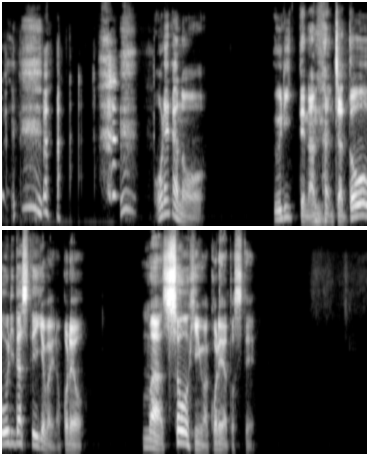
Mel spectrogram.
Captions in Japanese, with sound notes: [息をのむ音][笑い] ま、商品はこれやとしてキャッチコピー何俺たちの?え、それはお前毎回言ってるやん。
